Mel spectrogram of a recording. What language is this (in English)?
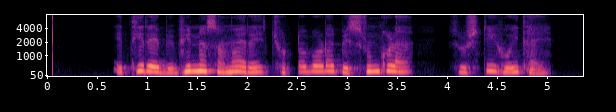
Odia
